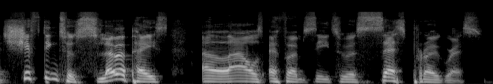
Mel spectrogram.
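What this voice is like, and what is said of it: Failed American accent quoting Powell. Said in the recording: “Okay, that's not even American accent.”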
